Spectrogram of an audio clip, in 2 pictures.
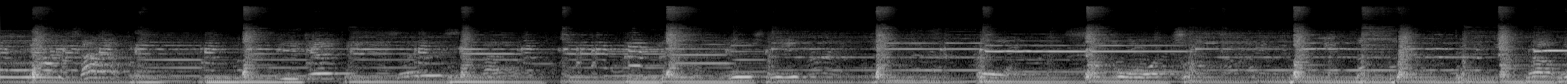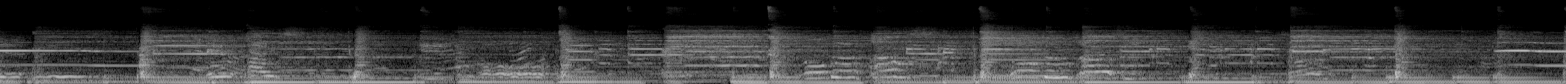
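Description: Live blues band playing an instrumental passage: electric bass holding steady low notes, a drum kit keeping the beat, and a lead electric guitar playing a melody with bent notes.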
